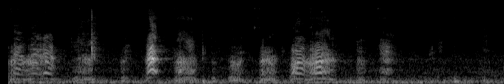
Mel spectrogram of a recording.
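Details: Cairn Terrier male playing actively, giving a series of short, rough barks and grumbling growl-like noises, irregularly spaced, over low rumbling background noise.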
